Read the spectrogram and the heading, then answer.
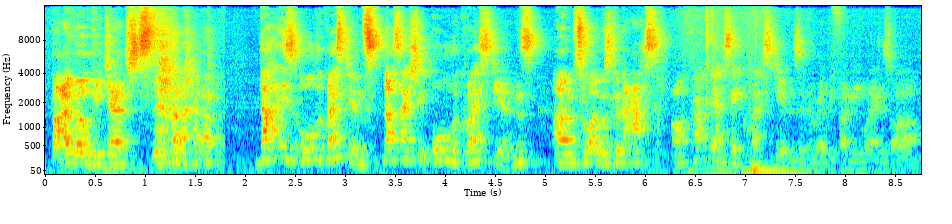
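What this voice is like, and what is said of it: Welsh accent, crisply pronounced vowels. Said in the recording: “I think because I've got like my Welsh accent coming through. ... I say the E and the T and the I like quite pronounced.”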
